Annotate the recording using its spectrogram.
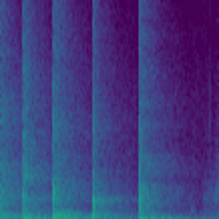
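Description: Five sharp thuds in quick, uneven succession, each ringing off briefly, the last about a second and a half in.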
